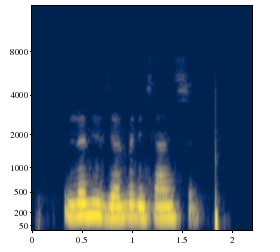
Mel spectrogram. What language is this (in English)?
Kabyle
